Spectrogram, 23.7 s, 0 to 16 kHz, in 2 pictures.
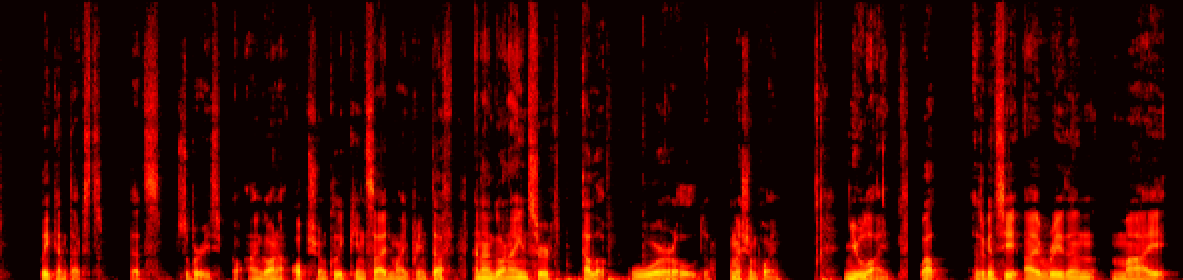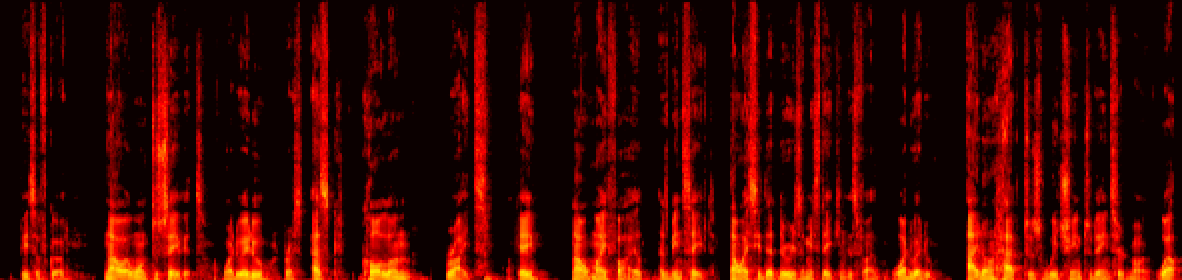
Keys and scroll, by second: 4.6-8.7 typing, 9.1 Right, 9.3 Right, 9.8 Left, 10.1 Left, 10.6 Left, 10.7 Left, 10.9 Left, 11.0 Left, 11.3 Left, 11.3 Left, 11.6 Left, 11.6 Left, 11.9 Left, 12.0 Left, 12.2 Left, 12.4 Left, 15.0 Escape, 15.0 Tab, 15.5 shift+., 16.0 w.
